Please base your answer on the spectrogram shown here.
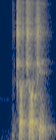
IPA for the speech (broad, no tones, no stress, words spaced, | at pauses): t͡ʃɤt͡ʃɤt͡ʃi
